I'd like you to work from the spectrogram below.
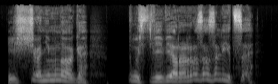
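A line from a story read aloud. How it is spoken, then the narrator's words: Strained through clenched teeth. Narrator (Russian): выдавил я, стиснув зубы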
